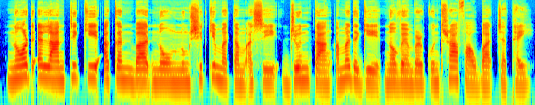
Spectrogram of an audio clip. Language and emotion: Manipuri, neutral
